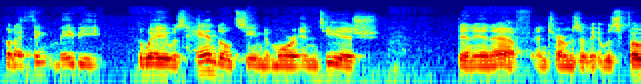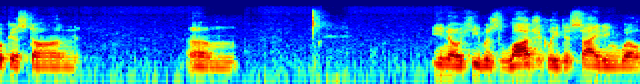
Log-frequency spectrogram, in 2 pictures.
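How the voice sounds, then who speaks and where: A man co-hosting a TV series review talks casually and analytically, hesitating and rambling as he works out his points. His voice is medium in pitch with little movement, a little slow, and the recording quality is low.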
